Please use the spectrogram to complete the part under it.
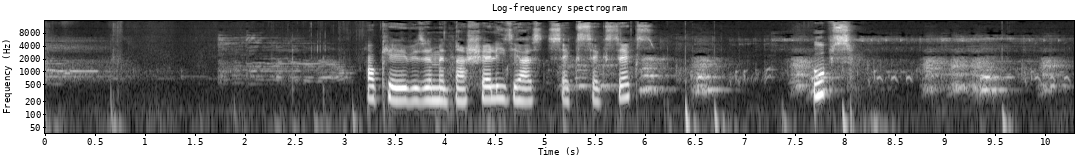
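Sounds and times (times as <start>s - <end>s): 
steady hum: 0.0s - 10.2s
speech: 3.2s - 6.2s, 7.7s - 8.2s
dogs barking downstairs: 5.1s - 7.8s, 8.8s - 10.2s.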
